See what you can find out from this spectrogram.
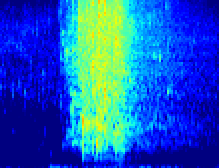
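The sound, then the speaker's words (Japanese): Hot water poured for washing the body: a soft, brief splash that swells and then fades, faint and heard alone. “すごい、あったかいお湯。いつも井戸水で体を洗っていたから勝手がわかりません。”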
